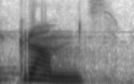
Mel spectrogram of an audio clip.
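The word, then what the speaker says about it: crumbs: सो the silent letter is इन the word क्रम्स एंड वि वन इज the silent letter that is be when you से क्रम्स you don't say क्रम्स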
